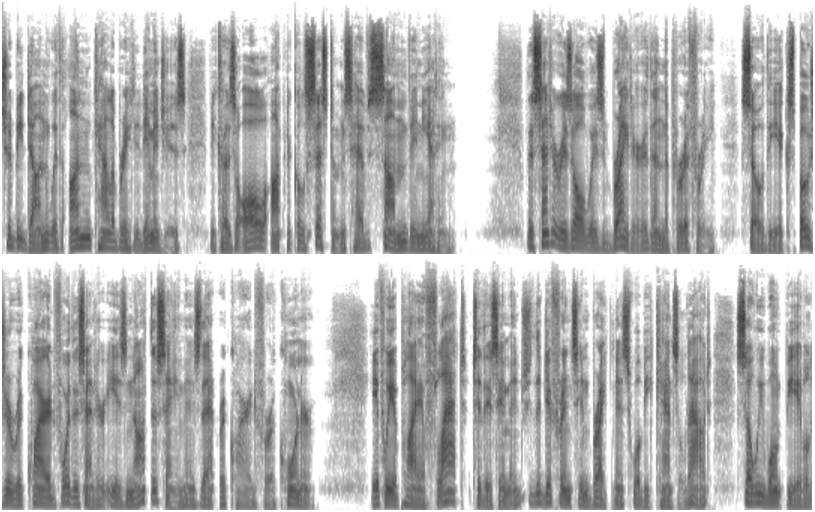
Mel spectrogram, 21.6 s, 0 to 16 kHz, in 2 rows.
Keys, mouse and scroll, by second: 7.7 click, 9.0 click, 11.5 click, 14.1 click, 15.5 click.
